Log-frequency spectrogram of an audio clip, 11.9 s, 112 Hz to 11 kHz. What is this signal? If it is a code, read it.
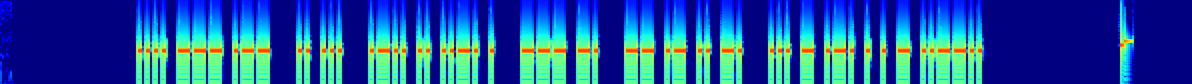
Morse code, heard as a keyed tone, about 32 wpm, 700 Hz. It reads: HOW IS LIFE ON MAIN STREET?
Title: Sentences from Top 1000 Words - Review Part 2 - 30wpm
